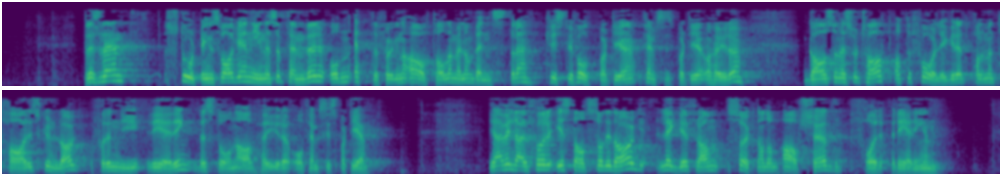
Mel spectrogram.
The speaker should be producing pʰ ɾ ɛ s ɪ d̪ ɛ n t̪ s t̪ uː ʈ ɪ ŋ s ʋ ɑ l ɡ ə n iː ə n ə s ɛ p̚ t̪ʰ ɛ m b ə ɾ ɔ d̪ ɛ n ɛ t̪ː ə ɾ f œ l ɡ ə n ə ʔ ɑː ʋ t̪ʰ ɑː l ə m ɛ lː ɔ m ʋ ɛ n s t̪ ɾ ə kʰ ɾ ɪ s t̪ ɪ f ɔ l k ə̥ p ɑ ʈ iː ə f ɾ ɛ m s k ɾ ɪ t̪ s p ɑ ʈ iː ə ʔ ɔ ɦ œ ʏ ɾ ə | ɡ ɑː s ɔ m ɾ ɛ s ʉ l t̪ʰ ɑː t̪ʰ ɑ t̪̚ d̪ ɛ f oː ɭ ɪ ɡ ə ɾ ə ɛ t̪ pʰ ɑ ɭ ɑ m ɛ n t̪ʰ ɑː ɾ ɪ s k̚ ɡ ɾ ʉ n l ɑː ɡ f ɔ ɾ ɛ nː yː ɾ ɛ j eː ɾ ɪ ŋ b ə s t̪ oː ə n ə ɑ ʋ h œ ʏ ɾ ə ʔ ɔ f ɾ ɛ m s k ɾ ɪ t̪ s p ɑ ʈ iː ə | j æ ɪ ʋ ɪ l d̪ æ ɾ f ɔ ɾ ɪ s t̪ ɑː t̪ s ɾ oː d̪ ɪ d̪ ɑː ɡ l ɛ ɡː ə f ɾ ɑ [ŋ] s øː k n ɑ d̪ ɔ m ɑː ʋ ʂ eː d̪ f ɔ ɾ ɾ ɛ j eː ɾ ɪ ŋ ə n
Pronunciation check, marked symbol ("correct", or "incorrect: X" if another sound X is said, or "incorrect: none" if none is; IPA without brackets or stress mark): incorrect: m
